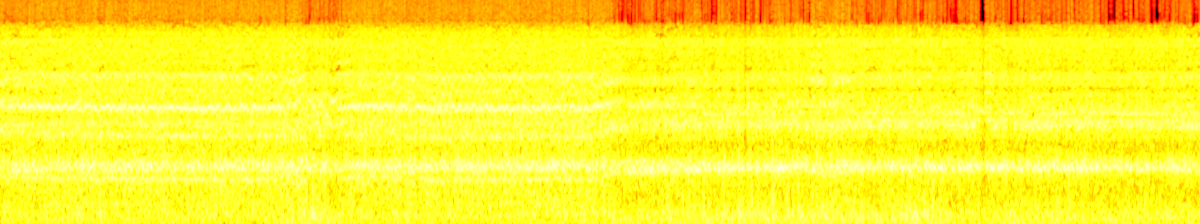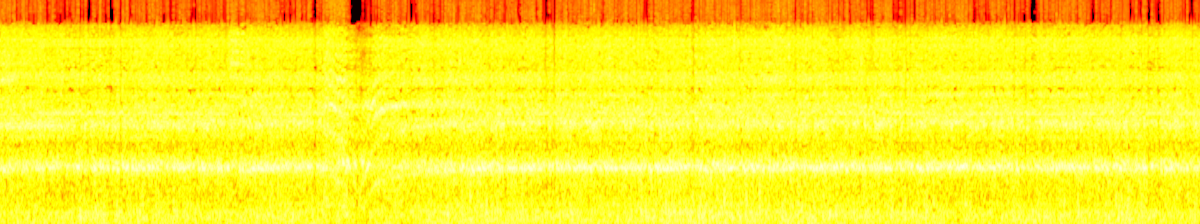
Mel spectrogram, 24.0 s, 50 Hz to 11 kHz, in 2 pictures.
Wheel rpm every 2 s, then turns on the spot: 220, 210, 210, 220, 230, 230, 230, 220, 190, 230, 240, 240.
none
